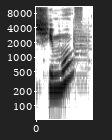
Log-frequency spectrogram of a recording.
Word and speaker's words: Shimu: Shimu joyas, ¿lo he dicho bien? ¿Es Shimu? Sí.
